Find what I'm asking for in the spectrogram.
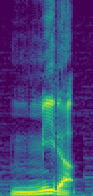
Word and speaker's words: meet up: Meet up. – Meet up 是 M-E-E-T 那个 meet，后面加 up 这个介词。 – That's right, but we pronounce it as meet up. – 就连读 T 和 U.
